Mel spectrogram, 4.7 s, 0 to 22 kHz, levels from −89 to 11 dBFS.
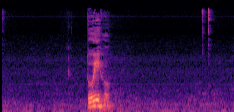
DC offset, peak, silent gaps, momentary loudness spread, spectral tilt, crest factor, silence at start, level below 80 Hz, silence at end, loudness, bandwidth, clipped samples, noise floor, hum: under 0.1%; 0 dBFS; none; 20 LU; -6 dB/octave; 22 dB; 1.75 s; -50 dBFS; 0.5 s; -18 LUFS; 16.5 kHz; under 0.1%; -50 dBFS; none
